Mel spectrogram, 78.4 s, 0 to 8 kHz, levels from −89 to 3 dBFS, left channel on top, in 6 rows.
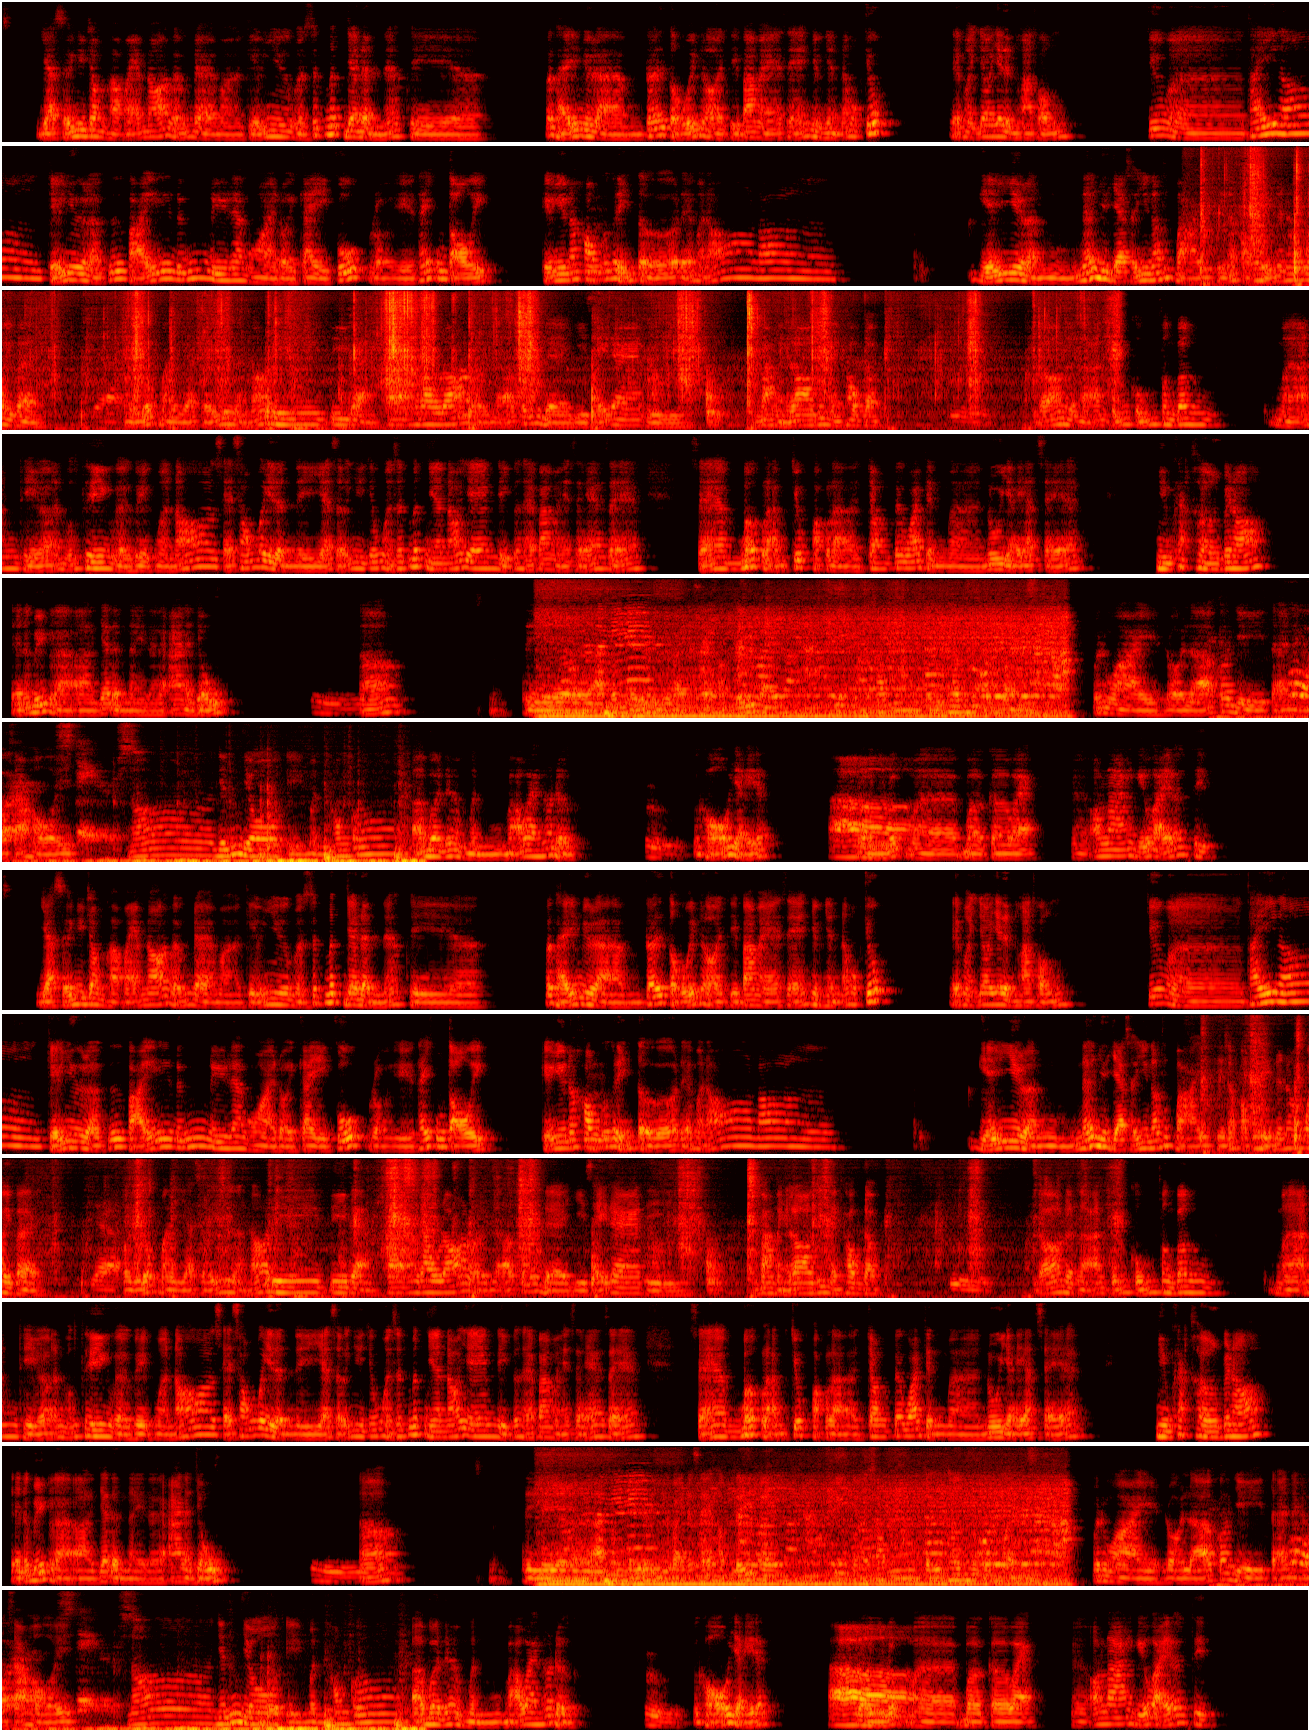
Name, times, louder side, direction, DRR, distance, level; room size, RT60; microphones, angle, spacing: voice 1, 0.3-4.8 5.4-8.9 9.5-10.6 11.4-17.9 18.5-21.4 22.7-26.6 27.3-33.0 33.6-34.9 36.4-38.3 38.8-45.8 46.2-50.0 50.7-51.8 52.4-54.5 55.8-56.3 57.5-60.1 60.6-62.6 63.2-66.1 66.6-71.1 72.3-73.0 73.9-75.7 76.0-77.4, right 1 dB, 55° right, 0.8 m, -41 dB
sound 1, 24.9-37.3, left 7 dB, 75° left, 0.4 m, -42 dB
voice 2, 27.0-27.4 35.6-36.0 52.4-52.6 55.4-56.1 57.7-58.3 71.8-72.1 73.6-74.5, right 5 dB, 85° right, 0.3 m, -40 dB
sound 2, 57.6-62.9, equal, 15° left, 0.5 m, -38 dB
sound 3, 64.3-69.6, equal, 55° left, 0.9 m, -38 dB
3.0 x 2.2 x 2.6 m
head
